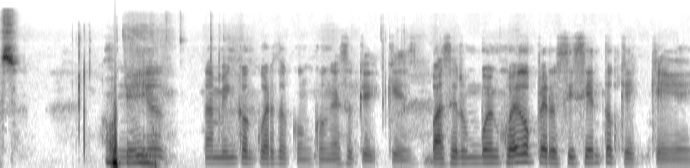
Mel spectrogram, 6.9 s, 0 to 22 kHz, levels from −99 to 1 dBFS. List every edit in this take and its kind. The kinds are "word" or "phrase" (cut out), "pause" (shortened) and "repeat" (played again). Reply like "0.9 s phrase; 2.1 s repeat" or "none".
none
